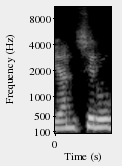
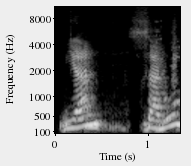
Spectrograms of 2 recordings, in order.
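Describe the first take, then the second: First: The middle vowel is an 'i' sound. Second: The middle vowel is an 'a' sound. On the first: "ज़ेर डालें" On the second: "ऊपर ज़बर डालें"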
